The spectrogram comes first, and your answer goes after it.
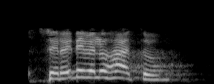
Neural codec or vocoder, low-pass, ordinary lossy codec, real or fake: codec, 24 kHz, 6 kbps, HILCodec; 5.4 kHz; MP3, 32 kbps; fake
